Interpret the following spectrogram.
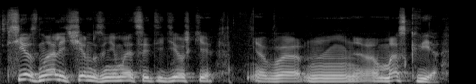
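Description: A man's voice: fairly high pitch, a little slow, creaky. A man in his sixties giving an interview in an ornate room, talking hesitantly with many filler sounds. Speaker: interviewee, producer. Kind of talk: interview recollection.

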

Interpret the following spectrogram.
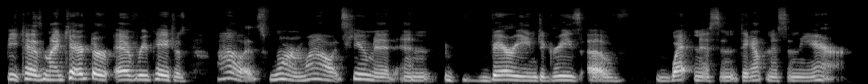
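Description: A woman's voice: medium pitch, steady tone, measured pace. A woman in her forties co-hosting a podcast over a video call, chatting in a playful, teasing way. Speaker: podcast co-host. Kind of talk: casual conversational chat. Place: home room, indoors. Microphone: earbuds on video call.

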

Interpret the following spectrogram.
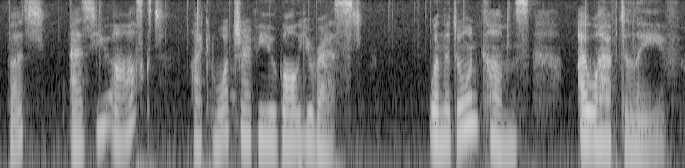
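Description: A young woman playing a sweet, ditzy, shy moth girl in an ASMR roleplay, speaking softly and breathily with gentle stammers, often near a whisper. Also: mid-range voice, close to an everyday voice. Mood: gentle, reassuring. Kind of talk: soft-spoken ASMR roleplay.

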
